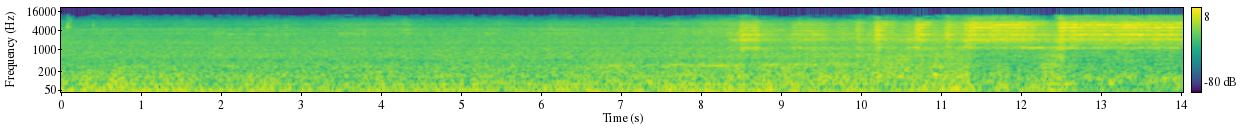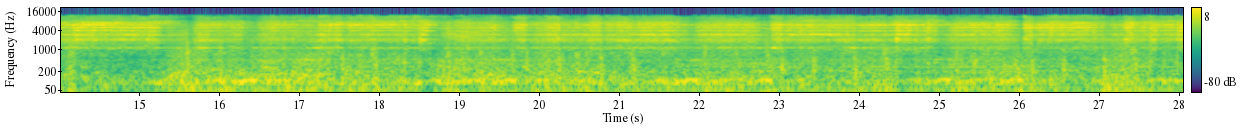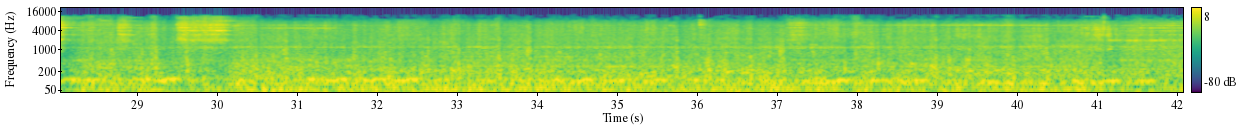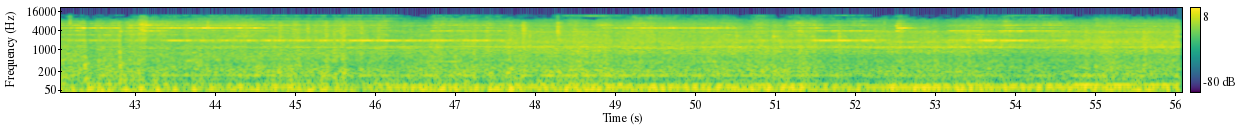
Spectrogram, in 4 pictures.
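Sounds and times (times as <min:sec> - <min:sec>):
low train hum: 0:00.0 - 0:56.0
train wheels squealing: 0:08.3 - 0:32.0, 0:37.0 - 0:47.9, 0:48.6 - 0:55.0.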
